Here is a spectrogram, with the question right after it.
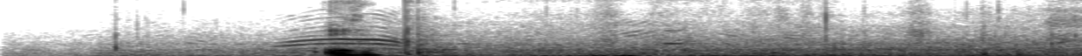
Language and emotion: Russian, neutral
